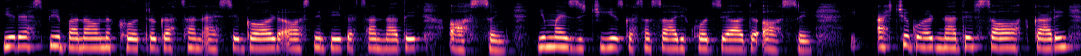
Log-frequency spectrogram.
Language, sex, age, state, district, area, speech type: Kashmiri, female, 18-30, Jammu and Kashmir, Baramulla, rural, spontaneous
